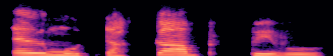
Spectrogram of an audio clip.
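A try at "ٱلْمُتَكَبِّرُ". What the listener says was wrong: Kabbiru. So you don't have a pause in the middle. The whole section has to be said together. Al-Mutakabbiru.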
